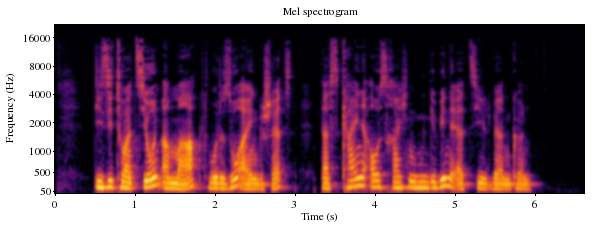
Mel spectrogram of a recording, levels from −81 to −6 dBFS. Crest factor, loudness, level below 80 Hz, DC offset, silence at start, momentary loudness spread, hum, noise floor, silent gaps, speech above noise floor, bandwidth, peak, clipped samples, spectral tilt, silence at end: 16 dB; -18 LUFS; -54 dBFS; under 0.1%; 0.5 s; 9 LU; none; -68 dBFS; none; 51 dB; 16 kHz; -2 dBFS; under 0.1%; -6.5 dB/octave; 0.65 s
